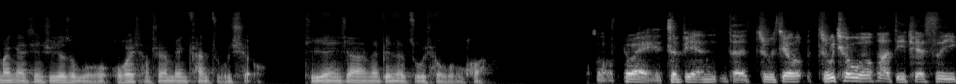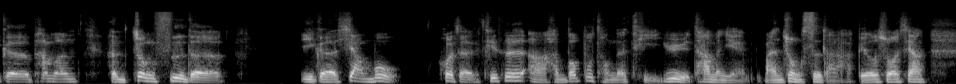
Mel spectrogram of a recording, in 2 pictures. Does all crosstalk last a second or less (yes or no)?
yes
